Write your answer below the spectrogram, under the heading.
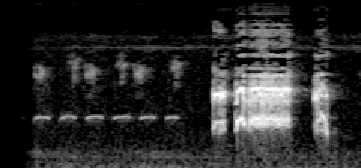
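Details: Red junglefowl crowing during a trapping session with a decoy cock: six soft, evenly spaced whistled notes, then a loud, harsh, raspy crow of about a second with a short clipped note after it, in a quiet outdoor setting.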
